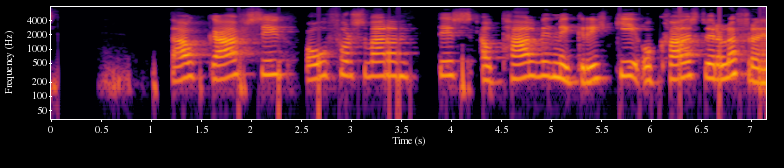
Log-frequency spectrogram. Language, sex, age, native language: Icelandic, female, 30-39, Icelandic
